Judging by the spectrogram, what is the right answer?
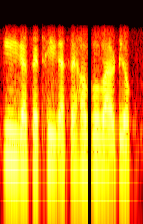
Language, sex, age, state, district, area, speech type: Assamese, female, 18-30, Assam, Lakhimpur, rural, conversation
